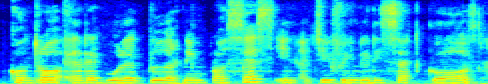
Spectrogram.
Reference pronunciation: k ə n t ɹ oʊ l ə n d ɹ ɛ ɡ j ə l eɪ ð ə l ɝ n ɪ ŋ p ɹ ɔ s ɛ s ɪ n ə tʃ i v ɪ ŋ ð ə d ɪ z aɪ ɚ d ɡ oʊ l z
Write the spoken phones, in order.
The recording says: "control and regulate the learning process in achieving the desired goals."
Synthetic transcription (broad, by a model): k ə n t ɹ oʊ l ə n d ɹ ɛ ɡ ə l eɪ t l ɝ n ɪ ŋ p ɹ ɔ s ɛ s ɪ n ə tʃ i f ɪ ŋ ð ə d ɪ s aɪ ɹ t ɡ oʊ l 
